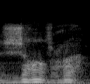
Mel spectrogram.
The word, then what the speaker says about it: genre: New staff member, and I wanted him to get to know Demystifying the Genre, the French pronunciation, genre.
